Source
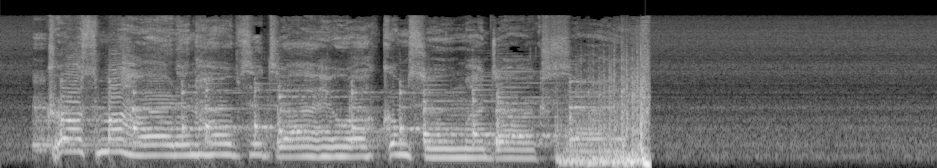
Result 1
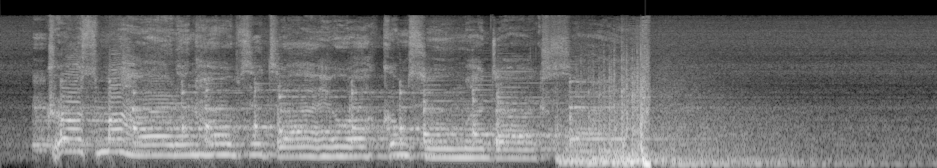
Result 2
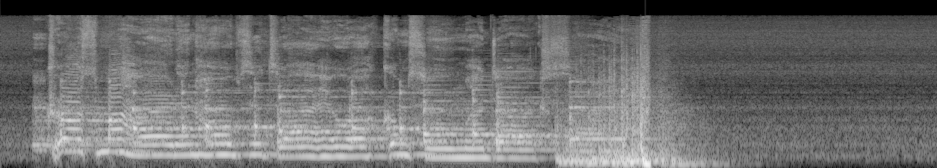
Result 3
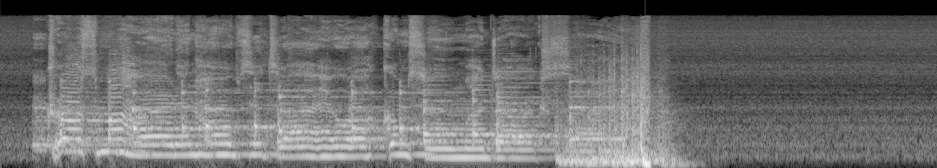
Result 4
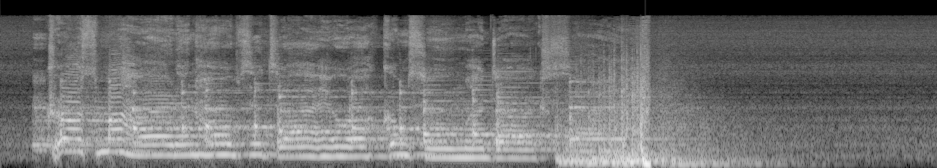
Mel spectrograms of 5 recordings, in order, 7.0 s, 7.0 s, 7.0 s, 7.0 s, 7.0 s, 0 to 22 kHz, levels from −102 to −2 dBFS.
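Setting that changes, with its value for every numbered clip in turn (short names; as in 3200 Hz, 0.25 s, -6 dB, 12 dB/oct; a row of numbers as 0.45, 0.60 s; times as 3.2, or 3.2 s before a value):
plate-style reverb, RT60: 5.1, 1.2, 0.53, 2.4 s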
